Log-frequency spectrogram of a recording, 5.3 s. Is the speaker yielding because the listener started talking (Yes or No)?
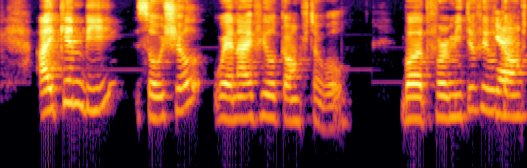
No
